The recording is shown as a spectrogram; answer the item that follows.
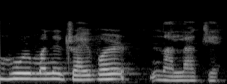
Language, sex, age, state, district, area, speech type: Assamese, female, 30-45, Assam, Sonitpur, rural, spontaneous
